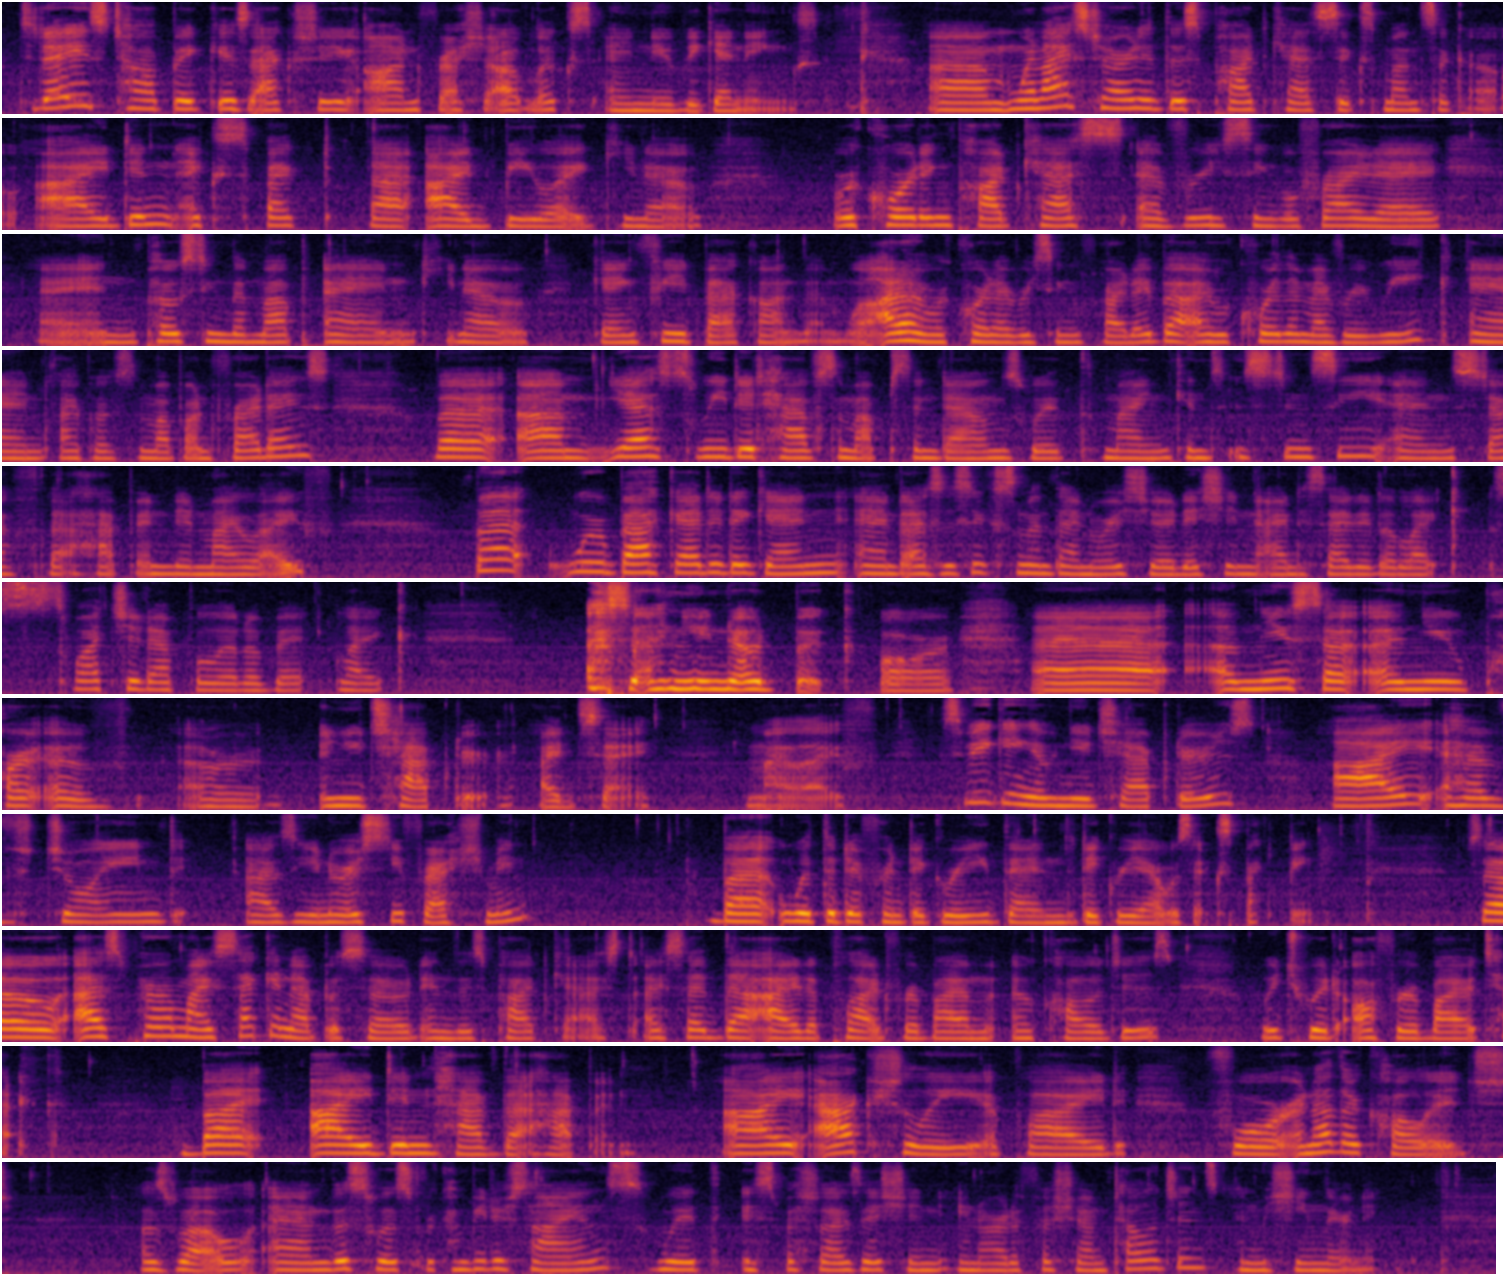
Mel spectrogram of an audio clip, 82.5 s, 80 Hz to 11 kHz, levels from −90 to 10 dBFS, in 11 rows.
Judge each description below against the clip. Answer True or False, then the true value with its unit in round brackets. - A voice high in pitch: True (210 Hz)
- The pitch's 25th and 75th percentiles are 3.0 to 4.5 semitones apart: False (2.5 semitones)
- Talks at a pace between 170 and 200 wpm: False (145 wpm)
